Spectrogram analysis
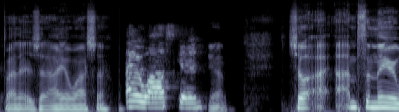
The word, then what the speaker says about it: ayahuasca: So I've read about Aaron Rodgers' experience with ayahuasca. Did I pronounce that right, by the way? Is that ayahuasca?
